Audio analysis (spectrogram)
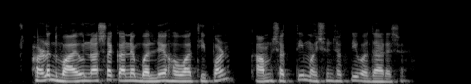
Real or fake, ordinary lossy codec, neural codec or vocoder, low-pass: real; none; none; 7.2 kHz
